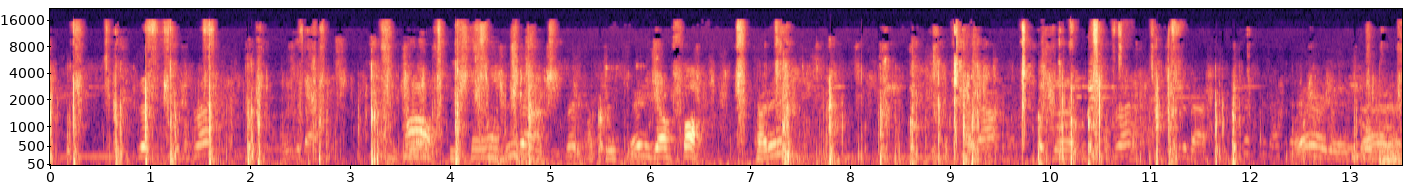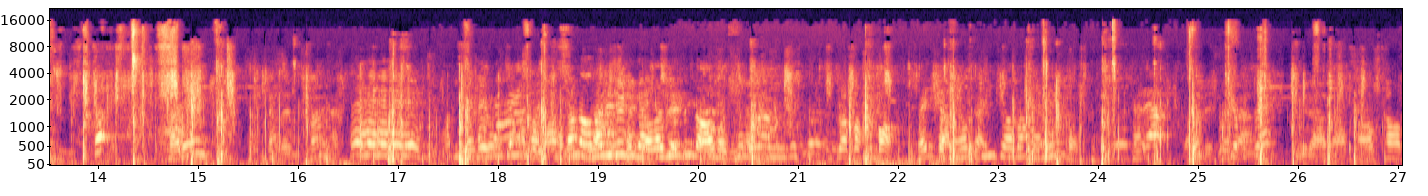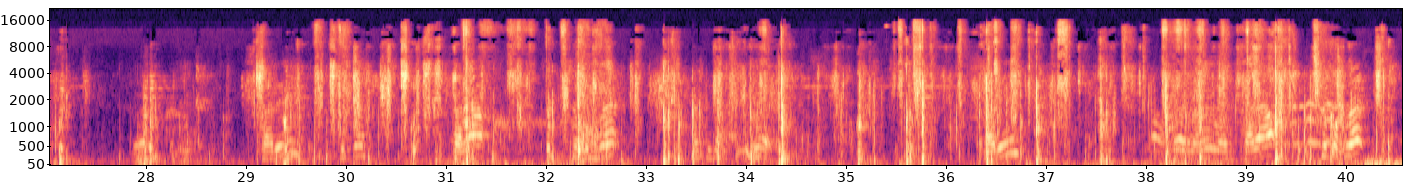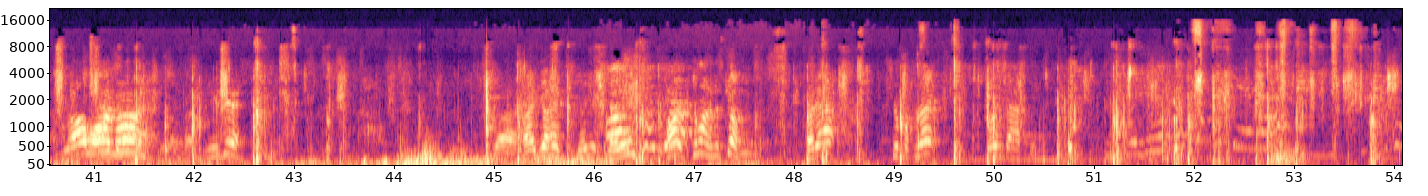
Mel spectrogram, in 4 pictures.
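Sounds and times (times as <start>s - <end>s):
basketballs bouncing: 0.0s - 43.5s, 44.8s - 54.0s
voices talking and calling: 0.0s - 54.0s.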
